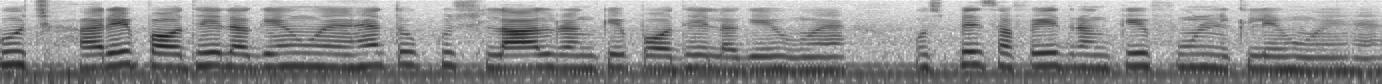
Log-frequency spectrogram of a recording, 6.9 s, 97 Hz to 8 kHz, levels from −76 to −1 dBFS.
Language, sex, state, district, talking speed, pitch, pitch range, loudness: Hindi, female, Bihar, Samastipur, 200 wpm, 225 Hz, 205-240 Hz, -18 LUFS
